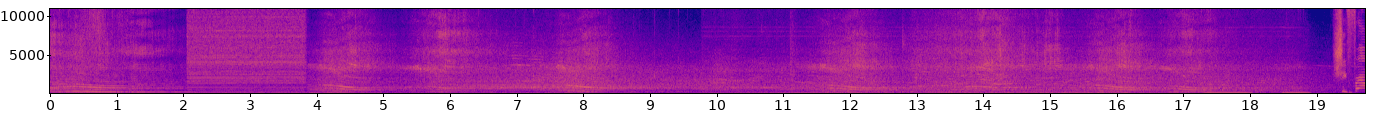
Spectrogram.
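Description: Formula racing cars overtaking on track, engines whining and rising and falling in pitch as they pass one another, with a commentator talking over the engine noise throughout.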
